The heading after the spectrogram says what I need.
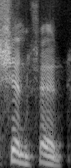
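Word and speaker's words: Sinn Féin: I said, it's actually said Sinn Fin.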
